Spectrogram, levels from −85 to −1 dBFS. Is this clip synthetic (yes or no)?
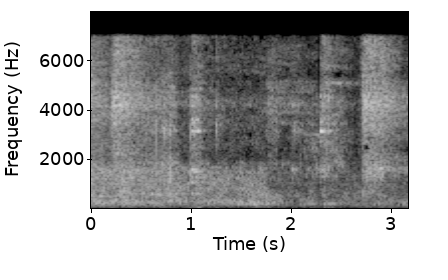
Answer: no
